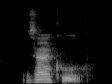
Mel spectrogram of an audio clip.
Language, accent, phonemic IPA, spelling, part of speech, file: French, France, /zɛ̃.kuʁ/, Zincourt, proper noun, LL-Q150 (fra)-Zincourt.wav
- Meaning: a small village in the Vosges department of Grand Est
